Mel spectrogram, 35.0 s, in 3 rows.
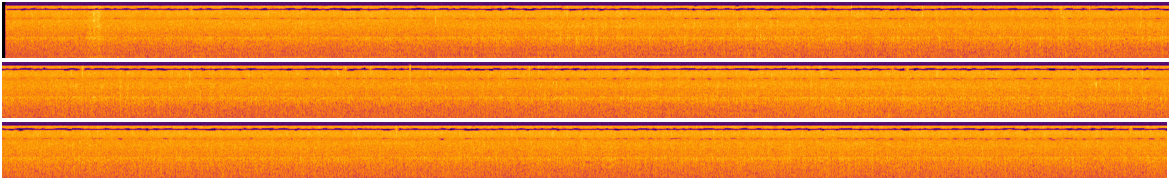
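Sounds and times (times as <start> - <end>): heavy rain splashing into water: 0.0 - 34.9.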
